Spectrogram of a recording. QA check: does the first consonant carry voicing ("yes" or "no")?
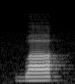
yes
